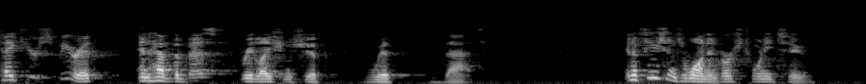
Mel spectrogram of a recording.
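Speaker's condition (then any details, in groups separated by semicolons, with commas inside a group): No condition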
